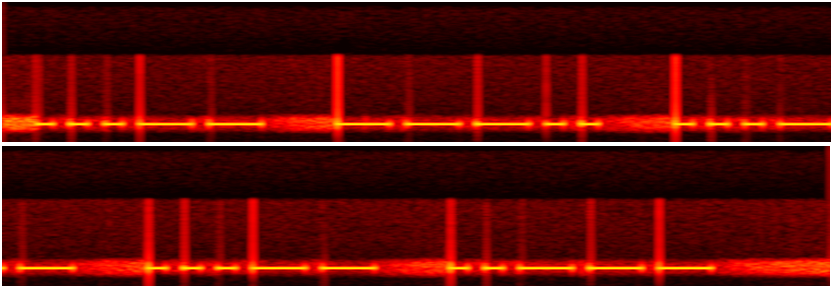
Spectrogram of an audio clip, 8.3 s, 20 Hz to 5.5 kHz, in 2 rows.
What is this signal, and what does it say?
Morse code, heard as a keyed tone, about 14 wpm, spaced as for 12 wpm, 740 Hz. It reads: 38332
